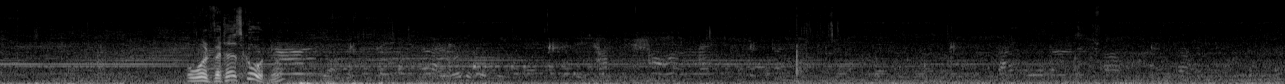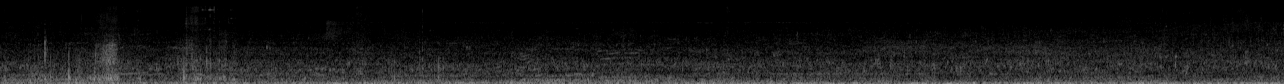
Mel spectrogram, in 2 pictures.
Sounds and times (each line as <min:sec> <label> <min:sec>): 0:00.0 radio playing outside 0:21.2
